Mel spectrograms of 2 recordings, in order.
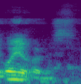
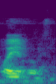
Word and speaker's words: Uyghurs: They are known as the Uyghurs, or the Uyghurs is how it's properly pronounced. And I'll use both of them, but I will try my best to stick with Uyghurs because this is the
